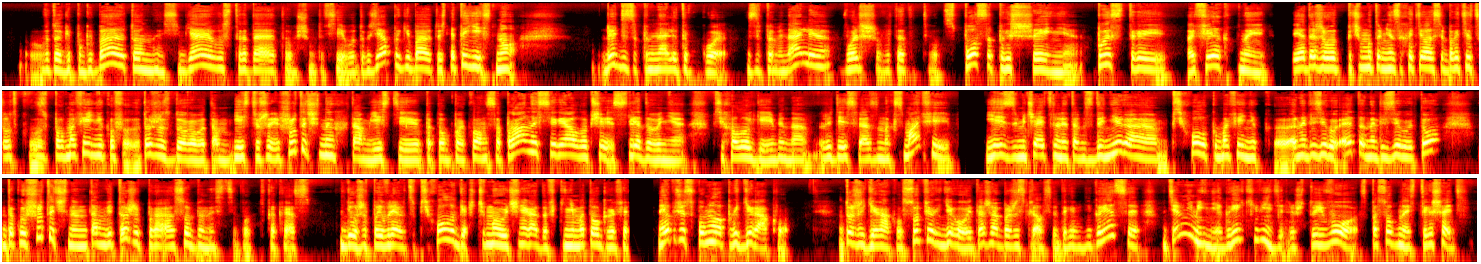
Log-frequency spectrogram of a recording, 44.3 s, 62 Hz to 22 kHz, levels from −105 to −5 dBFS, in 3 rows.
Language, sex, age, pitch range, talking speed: Russian, female, 20-39, 195-255 Hz, 165 wpm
